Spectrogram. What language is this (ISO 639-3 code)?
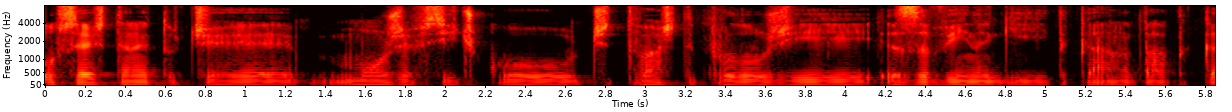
bul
